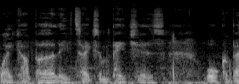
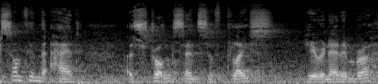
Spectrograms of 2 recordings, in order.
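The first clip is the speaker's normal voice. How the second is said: winded, restarting in short bursts; out of breath; 7 semitones higher than usual. Real, not acted. Vlogger finishing the bookstore story on a climb, out of breath. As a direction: carry on talking while puffed. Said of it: "I'm getting out of breath".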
